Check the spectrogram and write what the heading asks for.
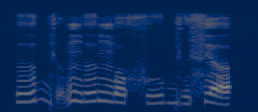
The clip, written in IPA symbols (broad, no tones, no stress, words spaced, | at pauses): ɯ bʲo̰ ŋɯŋo xṳbʲṳfʲʌ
